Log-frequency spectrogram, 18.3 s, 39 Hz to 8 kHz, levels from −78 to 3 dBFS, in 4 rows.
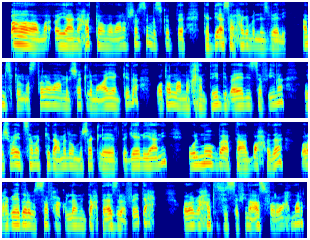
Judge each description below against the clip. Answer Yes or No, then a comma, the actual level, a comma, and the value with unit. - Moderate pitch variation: Yes, average, 3.3 semitones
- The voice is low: Yes, low, 130 Hz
